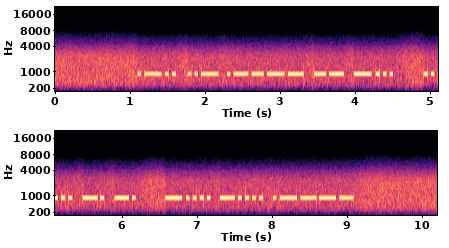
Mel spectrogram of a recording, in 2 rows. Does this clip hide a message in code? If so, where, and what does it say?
Yes: Morse code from 1.0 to 9.1 s, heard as a keyed tone, hand-sent with a bug key, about 26 wpm, 880 Hz, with radio static. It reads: LU1MB 5NN 661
